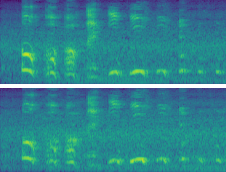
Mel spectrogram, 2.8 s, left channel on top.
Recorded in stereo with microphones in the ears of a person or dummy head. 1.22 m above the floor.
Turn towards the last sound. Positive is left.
turn(degrees=25)  # may be behind; listen again after turning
